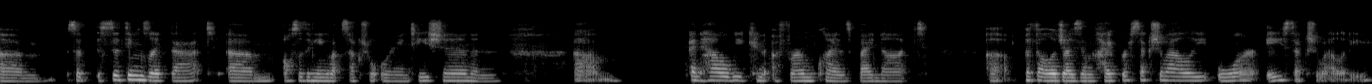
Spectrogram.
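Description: A somewhat breathy woman with an American accent, fairly low pitch and monotone, flat intonation, at a fairly slow pace with long, frequent pauses. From United States, Indian American family. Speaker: sex therapist and clinical social worker. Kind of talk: podcast interview.

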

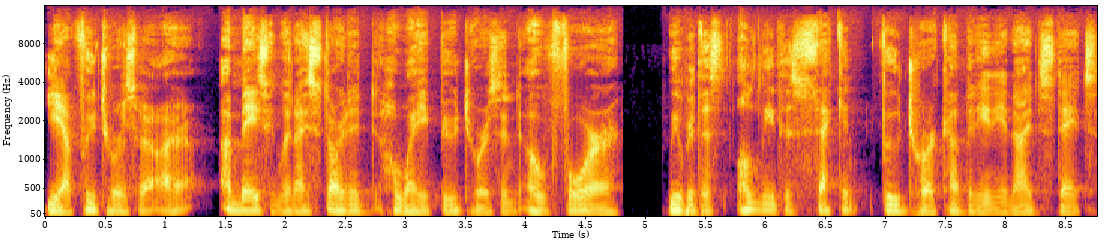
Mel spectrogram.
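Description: With an American accent, a man speaks in a fairly low pitch that is somewhat breathy. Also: ordinary pitch variation, moderate pace. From New York. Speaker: podcast host. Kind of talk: casual interview chat. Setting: video call.

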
